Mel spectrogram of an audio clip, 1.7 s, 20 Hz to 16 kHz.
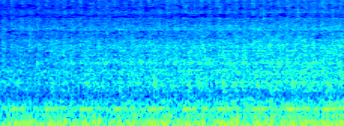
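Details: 2004 Toyota Tacoma 4-cylinder, 141,000 miles, slightly lumpy idle with cylinder 1 misfiring. A stethoscope picks up no injector tick even though the injector shows a good pulse. Coils and plugs were already swapped.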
